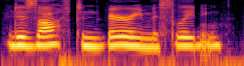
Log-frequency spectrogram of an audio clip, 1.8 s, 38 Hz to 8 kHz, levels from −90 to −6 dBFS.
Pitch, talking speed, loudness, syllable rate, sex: 200 Hz, 165 wpm, -16 LUFS, 5.6 syllables/s, female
